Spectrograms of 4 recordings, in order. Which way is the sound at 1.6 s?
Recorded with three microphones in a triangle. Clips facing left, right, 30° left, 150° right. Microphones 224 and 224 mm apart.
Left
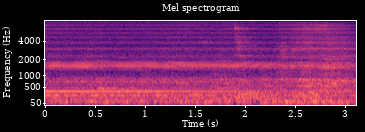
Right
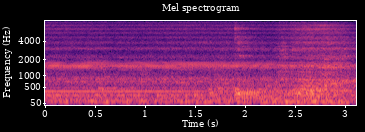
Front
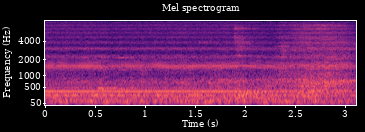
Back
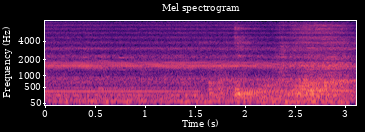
90° right.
